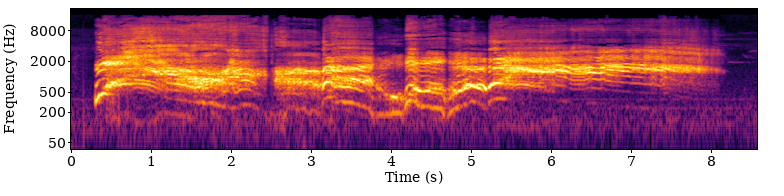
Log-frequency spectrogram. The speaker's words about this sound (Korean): 갑자기 밤의 침묵을 깨는 비명 소리가 들렸다. 나는 그토록 소름 끼치는 소리를 들어본 적이 없었다. 비명 소리가 점점 커지더니 아픔과 공포와 분노가 한데 뒤섞인 섬뜩한 절규가 되어 울려 퍼졌다. 이 절규는 아랫마을에서 심지어 멀리 떨어진 교회에서 잠자던 사람들까지 깨웠다고 한다.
